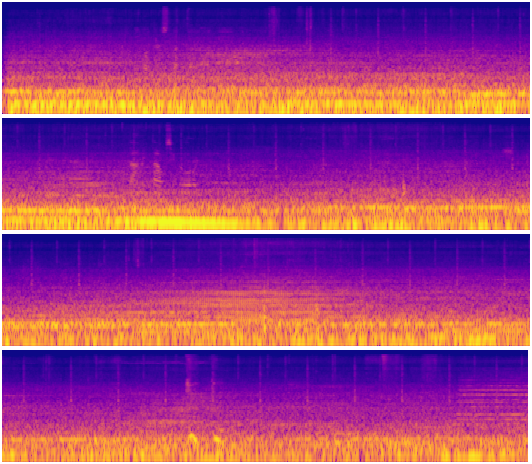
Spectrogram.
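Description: Vehicle engine and road rumble heard from inside the cabin while driving, a steady low drone. It is loudest early on and eases off about twelve seconds in as the vehicle slows in traffic.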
